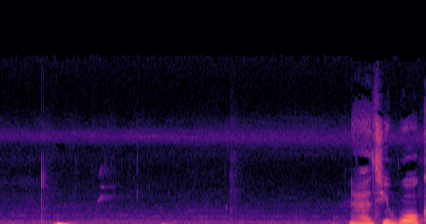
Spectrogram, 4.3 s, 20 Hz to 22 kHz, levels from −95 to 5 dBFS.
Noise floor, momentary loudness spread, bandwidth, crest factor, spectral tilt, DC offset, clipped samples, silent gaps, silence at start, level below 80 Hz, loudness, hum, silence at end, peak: -59 dBFS; 29 LU; 14 kHz; 20 dB; -6 dB/octave; under 0.1%; under 0.1%; none; 0.55 s; -60 dBFS; -32 LUFS; none; 0 s; -14 dBFS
